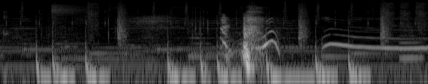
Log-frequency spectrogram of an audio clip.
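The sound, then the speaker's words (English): A single sharp sneeze bursts out midway, set against a steady background of rhythmic music with a regular beat. “In America, I'm about to sneeze.”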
